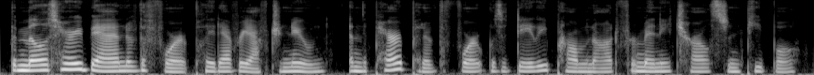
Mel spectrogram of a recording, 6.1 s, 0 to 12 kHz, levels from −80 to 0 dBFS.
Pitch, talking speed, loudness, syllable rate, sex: 195 Hz, 225 wpm, -19 LUFS, 7.1 syllables/s, female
